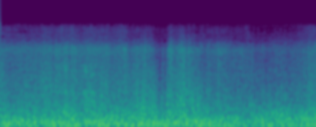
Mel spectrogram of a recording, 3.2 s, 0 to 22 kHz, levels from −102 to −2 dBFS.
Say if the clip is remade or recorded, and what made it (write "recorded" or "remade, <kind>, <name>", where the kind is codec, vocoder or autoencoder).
recorded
